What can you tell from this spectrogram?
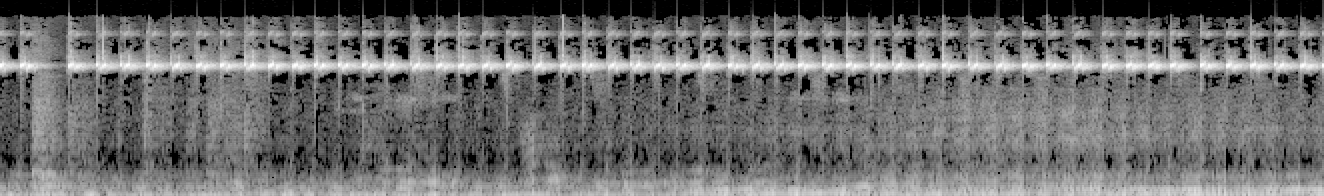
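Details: Cricket with a loud, clear voice, kept to drive off rats and to tutor songbirds, sings a continuous train of sharp high chirps, about four per second, after a brief break near the start; soft low hum underneath.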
